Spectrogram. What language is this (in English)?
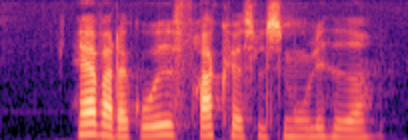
Danish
